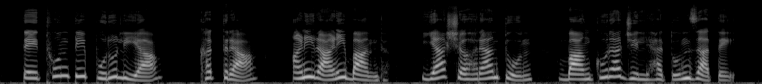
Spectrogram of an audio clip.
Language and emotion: Marathi, neutral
